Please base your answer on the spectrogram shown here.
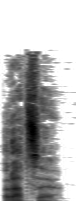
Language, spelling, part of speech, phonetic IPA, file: Russian, рация, noun, [ˈrat͡sɨjə], Ru-рация.ogg
- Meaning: portable radio transmitter, walkie-talkie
